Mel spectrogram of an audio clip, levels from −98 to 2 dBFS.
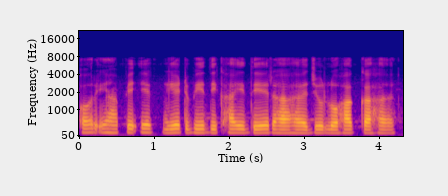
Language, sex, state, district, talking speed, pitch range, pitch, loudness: Hindi, male, Jharkhand, Palamu, 195 wpm, 130-140 Hz, 135 Hz, -20 LUFS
